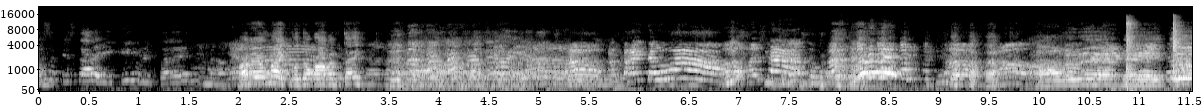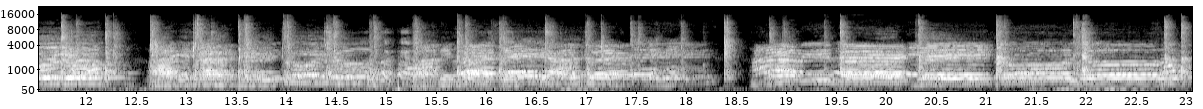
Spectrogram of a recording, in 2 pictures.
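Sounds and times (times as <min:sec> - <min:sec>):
group singing birthday song: 0:01.1 - 0:06.2, 0:06.8 - 0:23.0
people clapping along: 0:10.4 - 0:23.0.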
